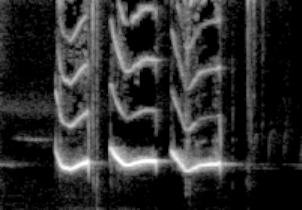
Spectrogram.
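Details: Fast-style 'hót kích nhanh' song of a laughingthrush: three ringing whistles in a row, each dipping slightly then steadying, the last a little softer, with nothing else audible.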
